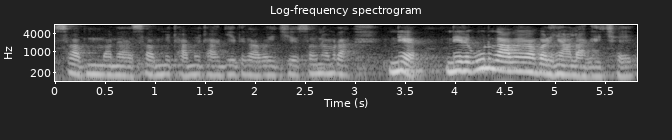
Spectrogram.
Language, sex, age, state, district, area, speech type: Maithili, female, 60+, Bihar, Madhepura, rural, spontaneous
